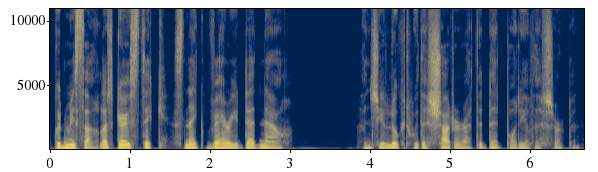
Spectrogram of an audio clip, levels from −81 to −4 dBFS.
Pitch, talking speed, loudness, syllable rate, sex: 185 Hz, 200 wpm, -19 LUFS, 5.2 syllables/s, female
